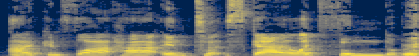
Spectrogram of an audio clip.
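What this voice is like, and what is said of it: Bad put-on Yorkshire accent. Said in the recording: “a really strong Yorkshire accent ... Can you do a Yorkshire accent? ... Very badly.”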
